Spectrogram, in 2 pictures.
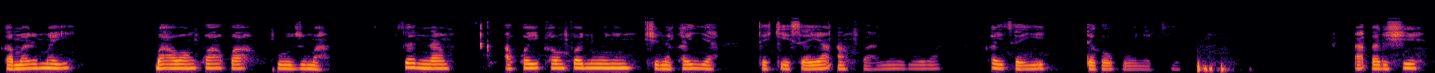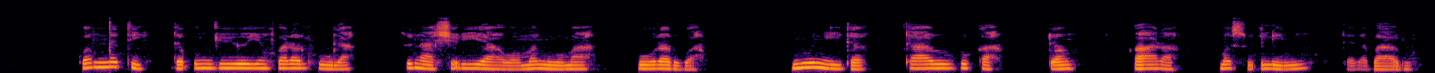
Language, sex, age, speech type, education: Hausa, female, 30-45, spontaneous, tertiary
